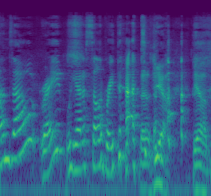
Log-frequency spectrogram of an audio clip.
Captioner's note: laughs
